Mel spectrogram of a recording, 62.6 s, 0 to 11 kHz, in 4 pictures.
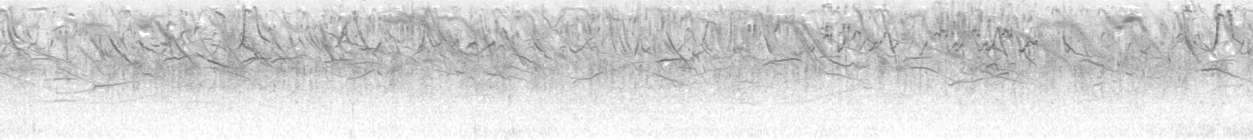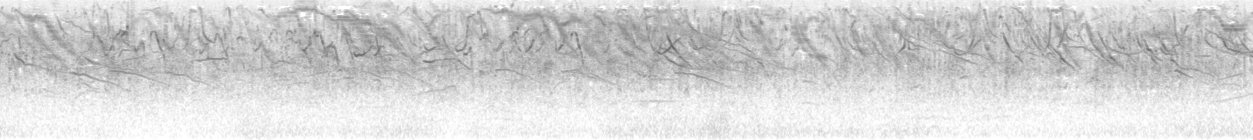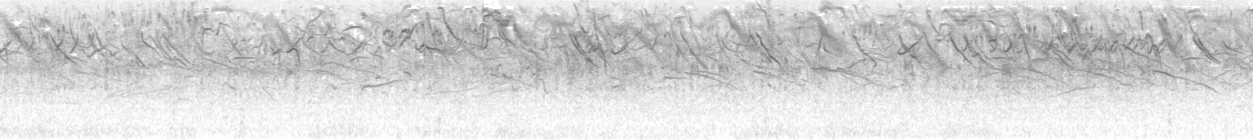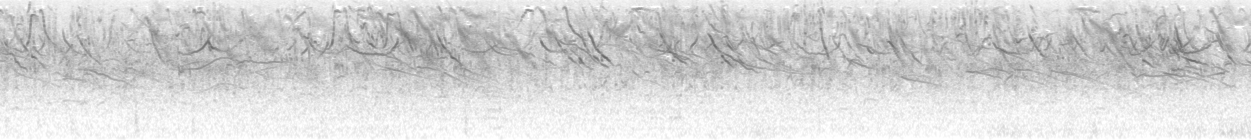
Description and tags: ambiance near a Visitor center at Doñana wetlands, south Spain. Mostly bird calls (sparrows, thrushes...).Soundman OKM and Sony MZ-N10 MD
